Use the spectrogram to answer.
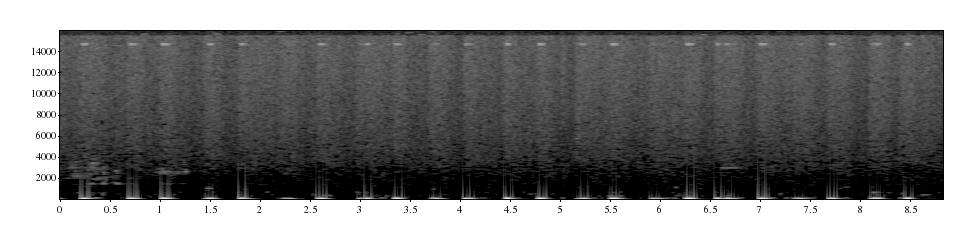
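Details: Heartbeat recorded late at night while resting in bed before sleep: steady low thumps at about 80 beats a minute, slightly uneven spacing; normal resting heartbeat.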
